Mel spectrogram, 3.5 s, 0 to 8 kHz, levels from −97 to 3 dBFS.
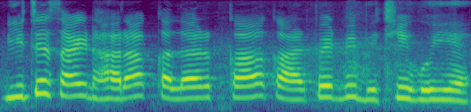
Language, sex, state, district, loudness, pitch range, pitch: Hindi, female, Madhya Pradesh, Katni, -12 LUFS, 250-310 Hz, 280 Hz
